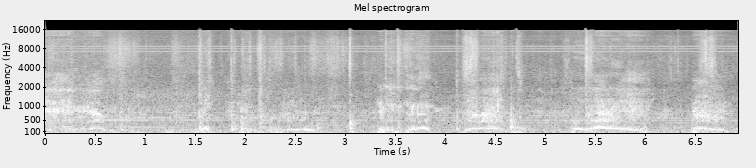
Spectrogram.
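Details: Play-fighting pair of dogs, an Akita and a border collie/Labrador/bull terrier cross, growling in short rising-and-falling rumbles about once a second, mixed with sharp knocks and thumps from the wrestling.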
